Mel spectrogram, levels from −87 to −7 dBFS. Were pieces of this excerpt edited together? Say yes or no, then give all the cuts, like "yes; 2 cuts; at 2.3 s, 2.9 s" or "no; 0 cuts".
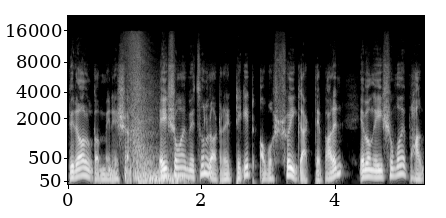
yes; 1 cut; at 1.1 s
